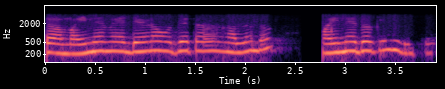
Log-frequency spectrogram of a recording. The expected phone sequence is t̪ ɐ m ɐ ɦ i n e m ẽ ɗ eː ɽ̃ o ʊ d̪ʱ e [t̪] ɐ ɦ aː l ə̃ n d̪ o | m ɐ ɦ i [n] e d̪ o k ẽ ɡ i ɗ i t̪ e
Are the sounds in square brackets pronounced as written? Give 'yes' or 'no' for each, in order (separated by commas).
yes, yes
